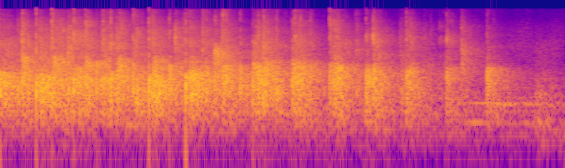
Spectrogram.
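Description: Audience applauding: a dense run of handclaps that thins out and dies away near the end.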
